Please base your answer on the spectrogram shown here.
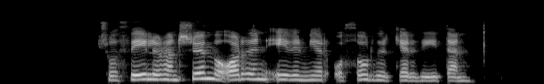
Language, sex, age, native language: Icelandic, female, 30-39, Icelandic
